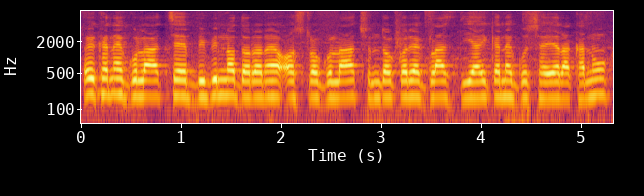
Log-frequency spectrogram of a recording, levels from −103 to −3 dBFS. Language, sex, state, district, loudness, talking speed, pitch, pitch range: Bengali, male, Tripura, West Tripura, -12 LUFS, 170 wpm, 175 Hz, 170-180 Hz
